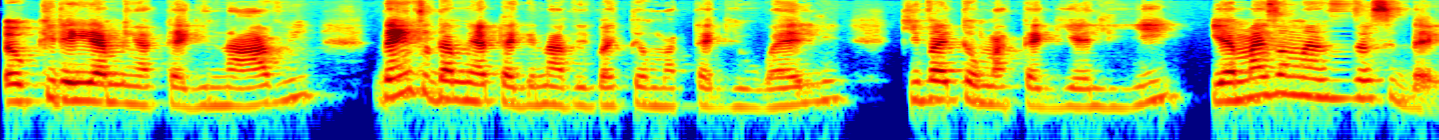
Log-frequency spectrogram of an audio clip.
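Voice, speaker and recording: Using a plain, everyday voice, a woman speaks at a moderate pace with ordinary pitch variation. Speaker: web developer presenter. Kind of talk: webinar tutorial.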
